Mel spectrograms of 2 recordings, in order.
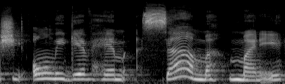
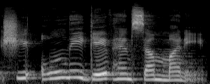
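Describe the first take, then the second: First: The stress falls on the word some. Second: The stress falls on the word only. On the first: She gave just part of the money, not all. "emphasizing the word some" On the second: She gave just a small amount, not a lot. "Emphasizing only"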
